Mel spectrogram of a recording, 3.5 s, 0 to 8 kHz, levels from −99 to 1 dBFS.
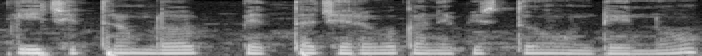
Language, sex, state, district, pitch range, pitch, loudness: Telugu, female, Telangana, Hyderabad, 165-180 Hz, 175 Hz, -20 LUFS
